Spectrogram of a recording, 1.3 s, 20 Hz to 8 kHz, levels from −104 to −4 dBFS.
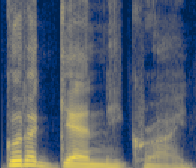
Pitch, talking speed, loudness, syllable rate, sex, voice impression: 120 Hz, 185 wpm, -19 LUFS, 4.1 syllables/s, male, masculine, adult-like, tensed, powerful, bright, clear, raspy, intellectual, friendly, reassuring, wild, lively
